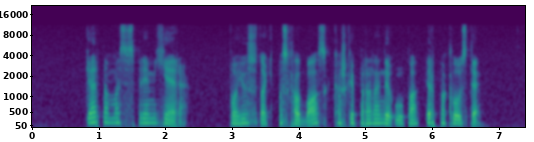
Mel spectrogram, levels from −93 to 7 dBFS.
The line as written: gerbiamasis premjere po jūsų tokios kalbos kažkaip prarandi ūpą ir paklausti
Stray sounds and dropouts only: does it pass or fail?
fail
